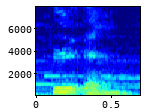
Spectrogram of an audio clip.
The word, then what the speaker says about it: poem: But friends, its standard pronunciation is poem. It's poem.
